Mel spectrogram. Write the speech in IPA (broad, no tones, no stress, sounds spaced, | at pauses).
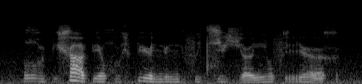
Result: ʁʷ e̤ pʲ e̤ x a pʲ e χʷ i̤ x pʲ ø nʲ o nʲ o̤ f i t sʲ ɛ̤ ç œː ɲ o f rʲ œː x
